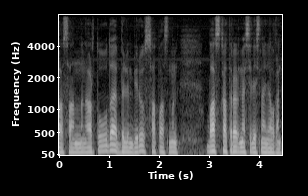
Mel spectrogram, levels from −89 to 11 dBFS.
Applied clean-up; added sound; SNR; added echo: none; none; none; none.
